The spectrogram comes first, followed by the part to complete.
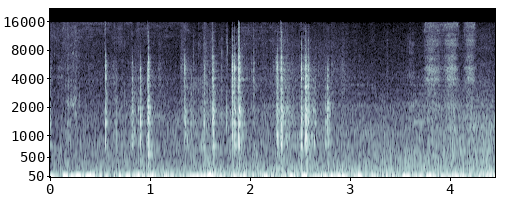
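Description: A series of light, irregular metallic clicks and taps as the filler cap is worked off a custom aluminium motorcycle fuel tank.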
